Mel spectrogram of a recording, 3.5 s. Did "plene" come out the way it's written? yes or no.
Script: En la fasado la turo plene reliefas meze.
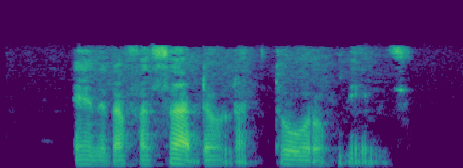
no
